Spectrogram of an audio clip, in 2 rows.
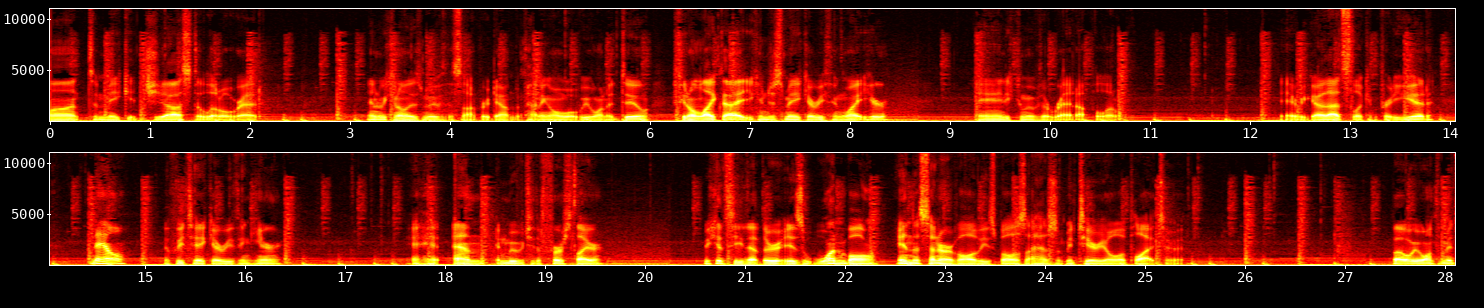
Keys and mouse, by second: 0.0 click, 8.1-8.6 middle drag, 9.6-10.7 middle drag, 12.4-13.5 middle drag, 14.7 shift+z, 15.3 a, 15.6-16.0 right drag, 17.3 a, 17.5 a, 18.2 m, 19.9 1, 20.3 a, 21.0 KP_0, 21.6 shift+z, 24.5 shift+z, 26.9 middle drag, 27.2 a, 27.6 a.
